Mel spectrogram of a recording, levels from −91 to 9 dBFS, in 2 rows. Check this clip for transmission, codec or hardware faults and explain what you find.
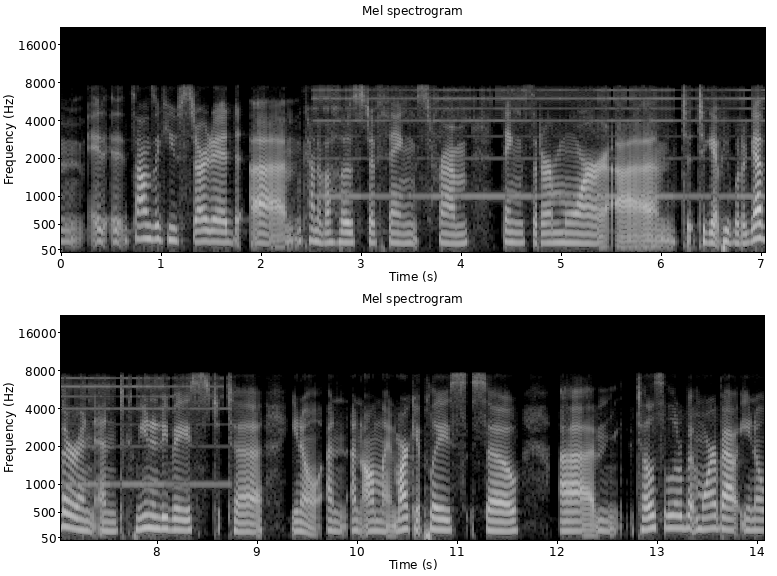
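One hardware fault is audible: USB whine from 2.51 s to 8.74 s, starting after "like you've started um" and ending before "you know an an". A steady 1 kHz whine sits under the speech, fairly strong at roughly 15 dB below it. The USB bus's 1 ms frame timing leaks into the audio through shared power or ground, and that frame rate is exactly what produces a 1 kHz pitch. Mains hum would instead sit at 50 or 60 Hz and its low harmonics. Acoustic feedback would swell and build rather than hold one steady level. The speech itself passes through a Speex codec with its band ending near 7.6 kHz.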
